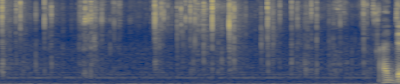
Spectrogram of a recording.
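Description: A stack of cardboard trading cards being handled and fanned out by hand, with plastic crinkling: a run of small, irregular crackles and clicks.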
